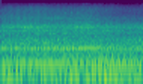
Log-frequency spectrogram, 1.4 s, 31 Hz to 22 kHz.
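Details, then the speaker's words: 1981 Chevrolet Suburban, 350 small-block V8 fitted with new AFR cylinder heads and camshaft; steady, even deep burble on the road with no miss, tick or knock, a little more aggressive but not too loud. "it does sound good i like the fact that it it sounds like a little more aggressive but it's not it's not like too loud you know"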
